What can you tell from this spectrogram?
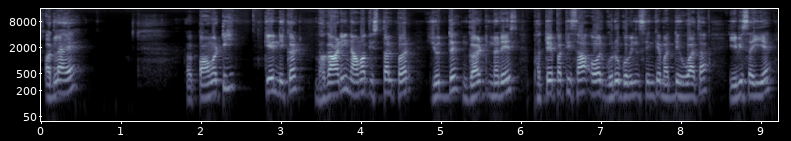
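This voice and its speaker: This Uttarakhand man's voice runs on the high side with a darkish tone. He teaches exam prep online, moving briskly through multiple-choice answers like a coach and checking in with "okay" again and again.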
